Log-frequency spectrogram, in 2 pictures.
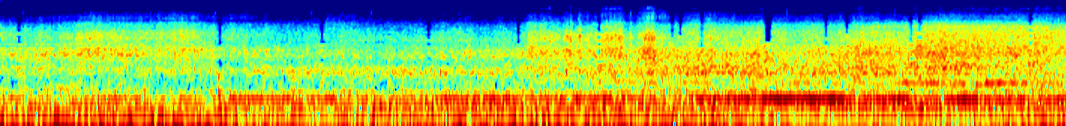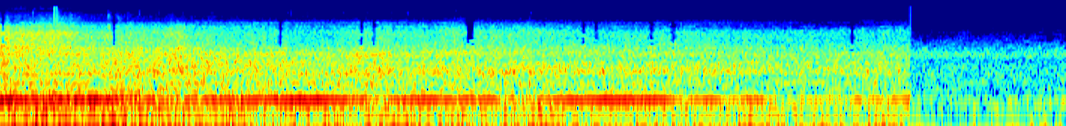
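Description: TGV Atlantique high-speed trainset pulling away, its running noise carrying a steady hum that swells to a peak about four seconds in and then fades as the train recedes. Near the end the sound cuts off suddenly to much quieter background.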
